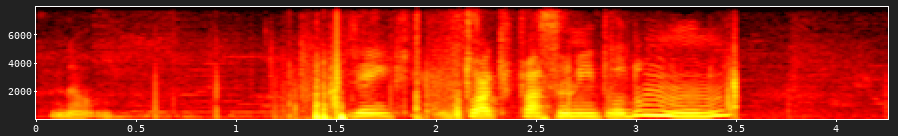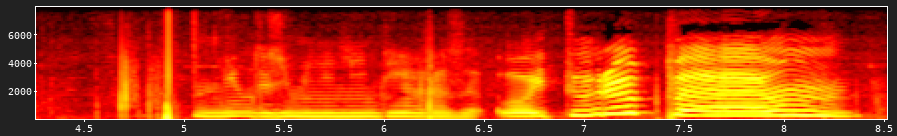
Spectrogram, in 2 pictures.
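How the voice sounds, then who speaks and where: A woman chatting excitedly and with exasperation to her viewers while commenting on a game she is playing. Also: fairly high pitch, normal speed, pauses often, over music. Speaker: gaming streamer. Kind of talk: casual gameplay commentary. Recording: noisy with clicks.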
